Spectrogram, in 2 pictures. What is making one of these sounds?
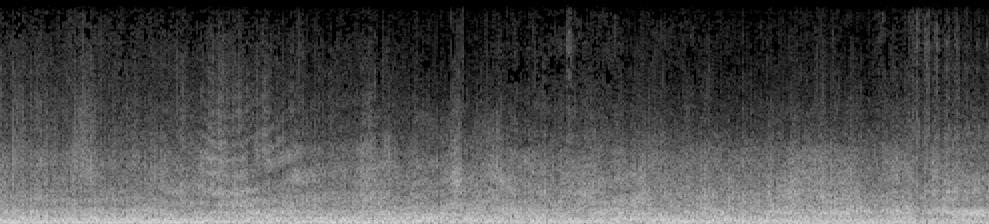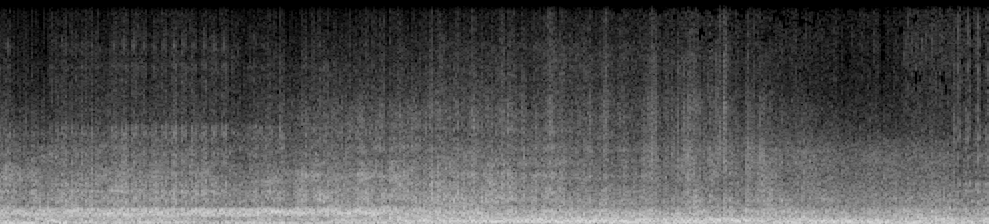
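A jet engine roars loudly overhead, rising and falling as the plane passes.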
